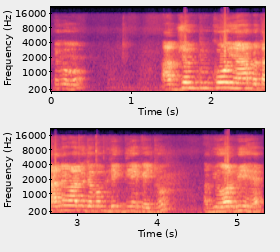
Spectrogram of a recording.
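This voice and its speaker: A man teaches English grammar in a very high-pitched voice. He quizzes his students as he goes and spells words out letter by letter. The sound is roomy and a little distant, as if recorded from across a classroom. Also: fairly even intonation, fairly bright tone. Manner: keeps asking students rhetorical questions, spells letters out slowly. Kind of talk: classroom lesson explaining spelling rules. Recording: echoey room, voice from a distance.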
